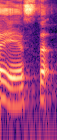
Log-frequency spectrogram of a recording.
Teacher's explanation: Observem que a palavra esta, a sílaba mais forte é o es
